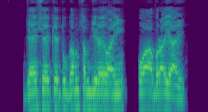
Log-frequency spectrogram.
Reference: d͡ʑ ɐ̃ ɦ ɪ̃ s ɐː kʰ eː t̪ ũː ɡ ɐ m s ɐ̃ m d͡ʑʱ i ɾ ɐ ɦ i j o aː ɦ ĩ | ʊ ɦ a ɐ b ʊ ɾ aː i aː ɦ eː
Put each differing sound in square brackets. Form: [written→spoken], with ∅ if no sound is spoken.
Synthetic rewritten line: d͡ʑ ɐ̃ ɦ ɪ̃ [s→ʃ] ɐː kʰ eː t̪ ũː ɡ ɐ m s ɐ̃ m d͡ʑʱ i ɾ ɐ ɦ i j o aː ɦ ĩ | ʊ ɦ a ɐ b ʊ ɾ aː i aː ɦ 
